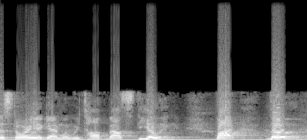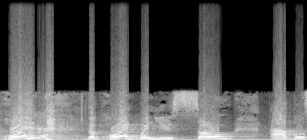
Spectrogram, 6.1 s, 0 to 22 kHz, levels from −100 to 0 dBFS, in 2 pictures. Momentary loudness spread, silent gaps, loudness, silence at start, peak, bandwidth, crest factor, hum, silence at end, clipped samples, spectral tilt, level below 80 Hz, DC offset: 8 LU; none; -7 LUFS; 0 s; 0 dBFS; 18 kHz; 8 dB; none; 0 s; 8%; -4.5 dB/octave; -24 dBFS; under 0.1%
